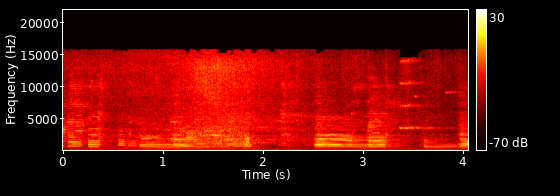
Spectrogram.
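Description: Amplified electric guitar playing an instrumental bolero passage between sung verses, a melody of short plucked notes with a denser stretch of held notes about a second in.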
